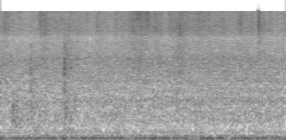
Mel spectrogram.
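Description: A steady low kitchen hum under stir-frying, with a faint knock of a spatula in a wok about half a second in.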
